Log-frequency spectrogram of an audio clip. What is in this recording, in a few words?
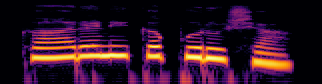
"ಕಾರಣಿಕಪುರುಷ", Kannada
